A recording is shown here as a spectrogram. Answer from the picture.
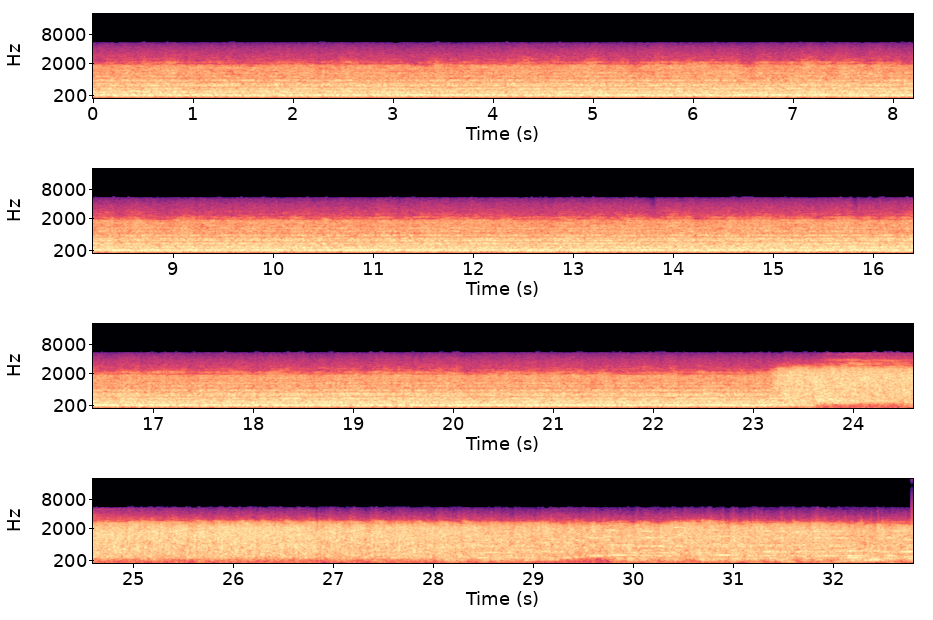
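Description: Snare drum roll held steadily for over twenty seconds, the circus suspense roll before a death-defying aerial stunt. About twenty-three seconds in it cuts off suddenly and a crowd breaks into loud applause.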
